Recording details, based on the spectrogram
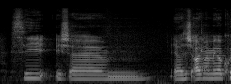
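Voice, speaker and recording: Bright and sharp in tone, a woman speaks at a very slow pace with monotone, flat intonation. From Switzerland, Gambian family. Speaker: podcast host. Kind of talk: casual interview. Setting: studio.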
